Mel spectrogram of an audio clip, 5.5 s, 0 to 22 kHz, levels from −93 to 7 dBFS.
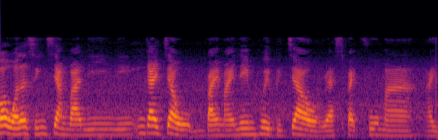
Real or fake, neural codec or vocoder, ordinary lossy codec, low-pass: real; none; MP3, 48 kbps; 7.2 kHz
